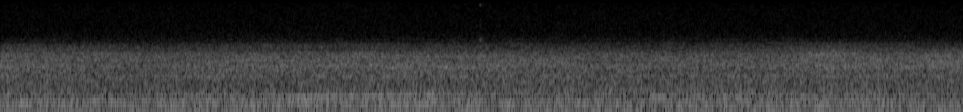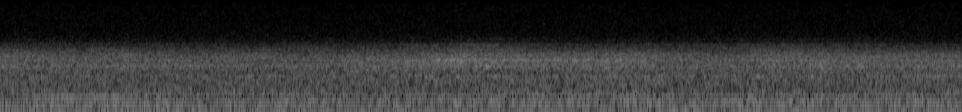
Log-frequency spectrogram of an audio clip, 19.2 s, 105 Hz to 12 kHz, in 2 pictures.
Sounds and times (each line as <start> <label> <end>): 0.0 roar of traffic can be heard in distance 19.2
